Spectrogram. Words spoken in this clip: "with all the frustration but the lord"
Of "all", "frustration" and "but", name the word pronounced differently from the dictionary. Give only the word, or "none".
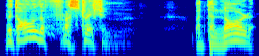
none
